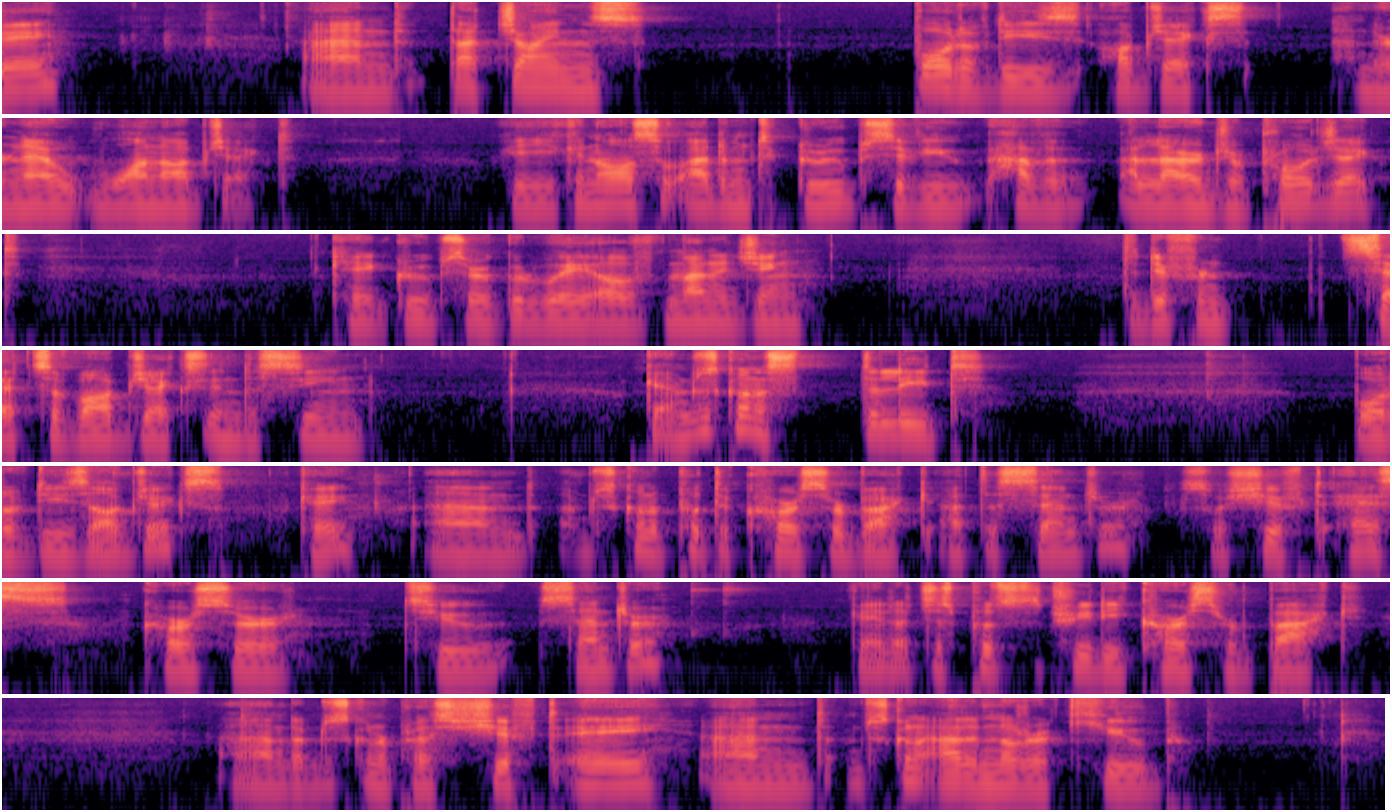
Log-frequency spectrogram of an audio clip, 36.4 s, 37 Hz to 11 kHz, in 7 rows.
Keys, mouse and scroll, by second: 19.0 Delete, 24.5 ctrl+s, 31.7 shift+a.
